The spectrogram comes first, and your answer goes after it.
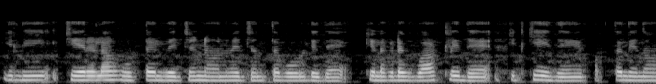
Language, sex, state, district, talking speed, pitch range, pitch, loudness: Kannada, female, Karnataka, Belgaum, 145 wpm, 180-200 Hz, 185 Hz, -18 LUFS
